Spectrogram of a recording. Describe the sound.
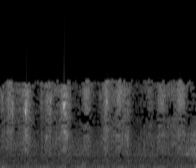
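Writing during a talk on faith produces faint, scratchy rubbing strokes that continue steadily at low volume, with a couple of slightly sharper scrapes. No voices are heard.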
